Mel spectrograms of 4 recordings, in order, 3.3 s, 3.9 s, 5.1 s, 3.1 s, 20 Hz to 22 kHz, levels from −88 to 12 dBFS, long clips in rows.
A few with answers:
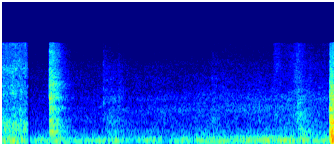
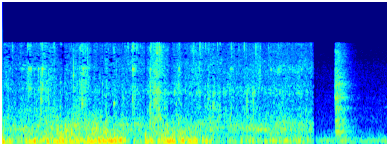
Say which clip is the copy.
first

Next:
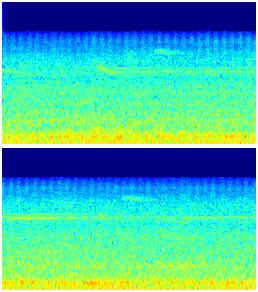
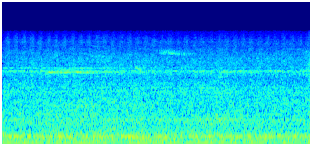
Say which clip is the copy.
second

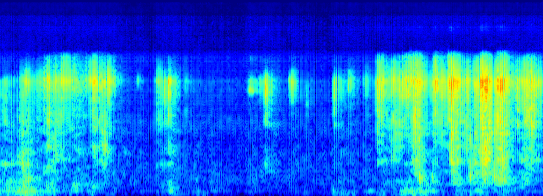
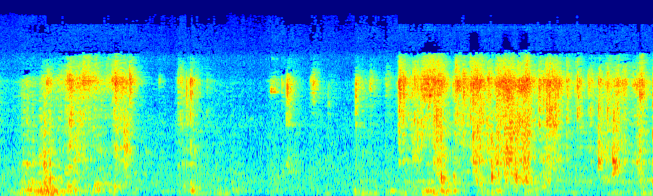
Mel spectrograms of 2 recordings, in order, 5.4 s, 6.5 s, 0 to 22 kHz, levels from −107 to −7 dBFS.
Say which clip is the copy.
first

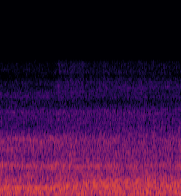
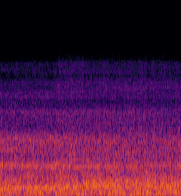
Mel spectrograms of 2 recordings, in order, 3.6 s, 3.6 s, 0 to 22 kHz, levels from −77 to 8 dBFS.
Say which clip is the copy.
second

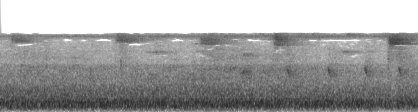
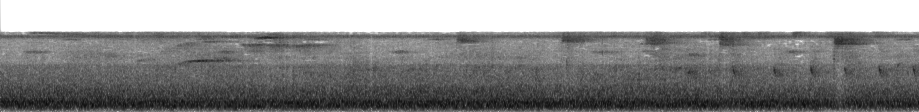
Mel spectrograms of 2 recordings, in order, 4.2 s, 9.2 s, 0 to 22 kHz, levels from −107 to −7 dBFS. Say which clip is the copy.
second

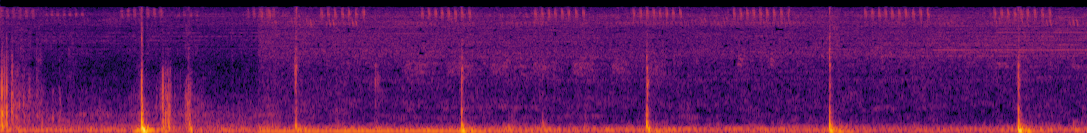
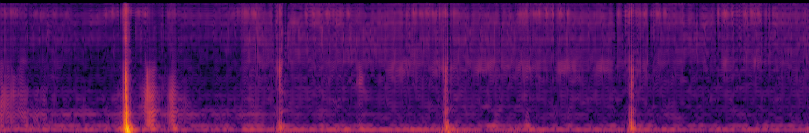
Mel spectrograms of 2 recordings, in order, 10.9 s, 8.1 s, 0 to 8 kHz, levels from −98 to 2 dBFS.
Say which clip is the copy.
second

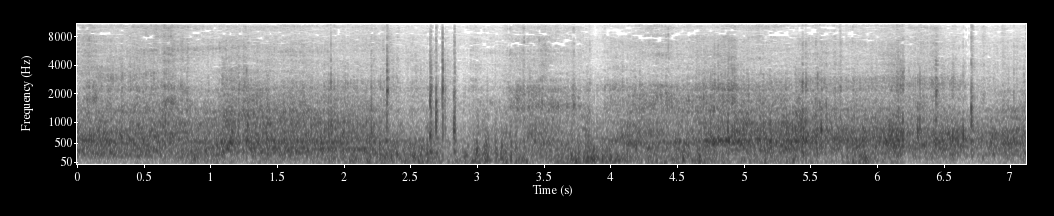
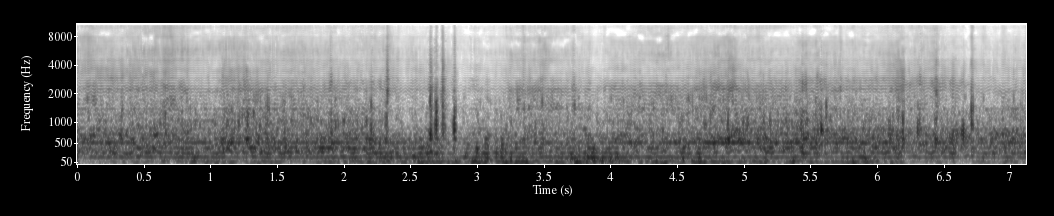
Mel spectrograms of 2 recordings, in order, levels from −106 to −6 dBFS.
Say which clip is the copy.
second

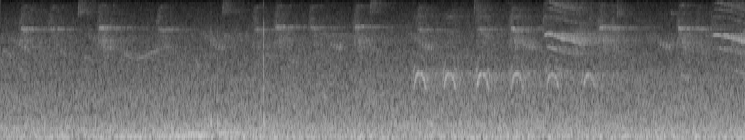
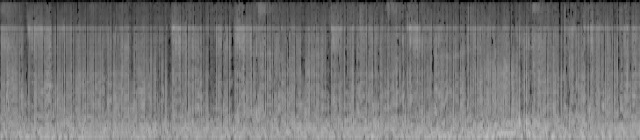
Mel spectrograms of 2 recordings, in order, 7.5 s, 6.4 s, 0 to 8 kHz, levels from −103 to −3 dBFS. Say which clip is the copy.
second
